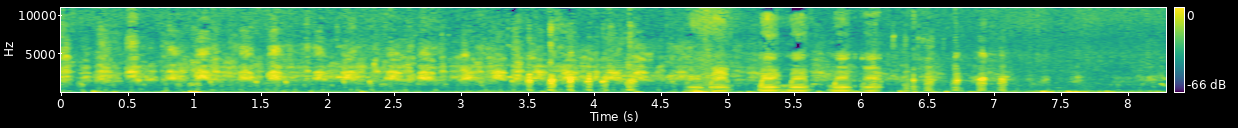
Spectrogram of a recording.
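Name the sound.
mallard ducks quacking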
